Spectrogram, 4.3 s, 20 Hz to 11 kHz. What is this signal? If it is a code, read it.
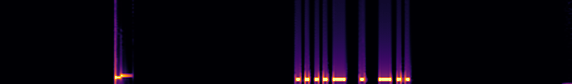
Morse code, heard as a keyed tone, about 36 wpm, 700 Hz. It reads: 4ED
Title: Three Challenging Letter-Number Combinations 35wpm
